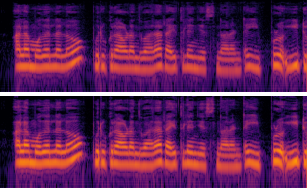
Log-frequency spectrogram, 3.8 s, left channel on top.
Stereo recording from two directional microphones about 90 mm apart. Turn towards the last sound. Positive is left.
turn(degrees=-35)  # may be behind; listen again after turning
